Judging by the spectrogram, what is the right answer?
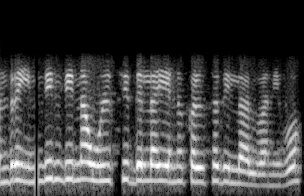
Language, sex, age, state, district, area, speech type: Kannada, female, 18-30, Karnataka, Mandya, urban, conversation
